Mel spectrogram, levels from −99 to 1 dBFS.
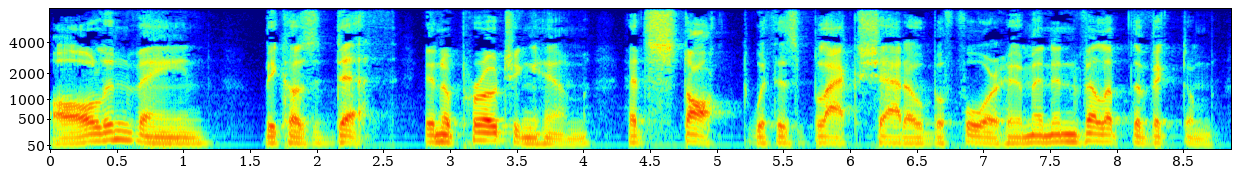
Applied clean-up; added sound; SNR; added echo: none; none; none; none.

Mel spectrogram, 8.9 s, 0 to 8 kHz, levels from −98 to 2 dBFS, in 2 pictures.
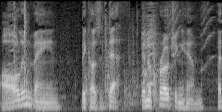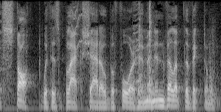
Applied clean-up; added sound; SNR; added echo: none; Squeak / Slam; 13 dB; none.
